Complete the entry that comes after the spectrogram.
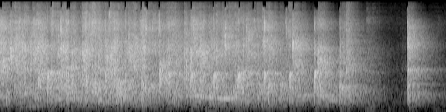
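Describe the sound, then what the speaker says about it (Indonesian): A classroom full of students claps together in steady broadband applause for several seconds, loud and continuous, trailing off briefly before one last burst of clapping at the end. "Bagus, aplaus dulu."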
